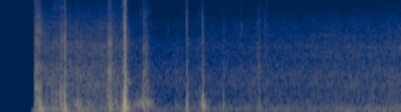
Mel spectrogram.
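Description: Handling noise from setting up a webcam recording: a quick, irregular run of sharp clicks and knocks, the loudest just past a second in, dying away to faint room hiss.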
